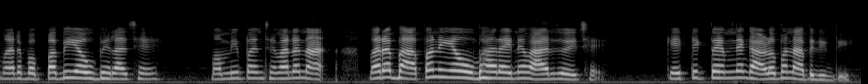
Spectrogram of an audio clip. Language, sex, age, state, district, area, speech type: Gujarati, female, 18-30, Gujarat, Surat, rural, spontaneous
